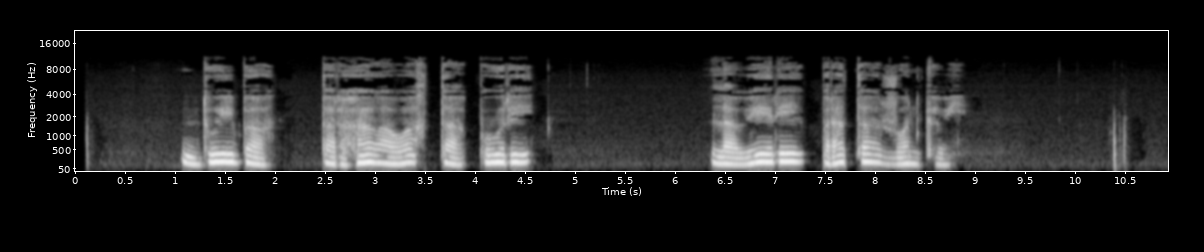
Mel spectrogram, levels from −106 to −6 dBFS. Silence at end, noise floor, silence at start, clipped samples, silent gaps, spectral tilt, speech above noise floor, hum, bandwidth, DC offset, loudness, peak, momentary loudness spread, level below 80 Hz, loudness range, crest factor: 2.15 s; -71 dBFS; 1.05 s; under 0.1%; none; -8 dB/octave; 53 dB; none; 9.8 kHz; under 0.1%; -19 LUFS; -4 dBFS; 18 LU; -66 dBFS; 4 LU; 18 dB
